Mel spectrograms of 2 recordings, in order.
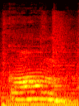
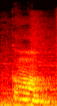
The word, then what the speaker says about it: comb: It's not comb. B is silent. It's pronounced as comb. His hair are looking messy. He should comb his hair.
